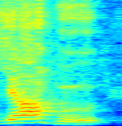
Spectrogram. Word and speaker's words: Yah: Remember, in the short form Yah, when it's used as a name, or in the rare name Yedid Yah, there's a little dot inside the Hey, the mapik, and it shows this Hey is a guttural or consonantal Hey, not a vowel letter Hey.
